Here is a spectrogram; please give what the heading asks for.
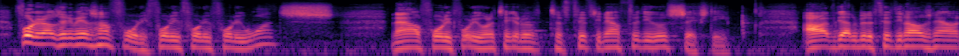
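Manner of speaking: fast, high, loud auctioneer chant; rapid-fire auction call; auction bid calling. Acted. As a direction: rattle off the bids like a live auctioneer.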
